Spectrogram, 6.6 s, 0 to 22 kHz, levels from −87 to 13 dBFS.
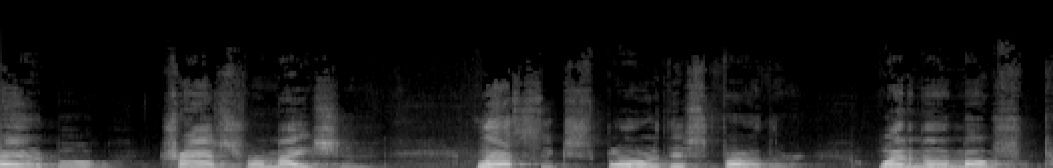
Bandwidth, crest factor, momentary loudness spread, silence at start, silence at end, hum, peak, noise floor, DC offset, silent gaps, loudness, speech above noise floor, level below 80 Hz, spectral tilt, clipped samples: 12 kHz; 20 dB; 17 LU; 0 s; 0 s; none; 0 dBFS; -52 dBFS; under 0.1%; none; -20 LUFS; 32 dB; -68 dBFS; -4.5 dB/octave; under 0.1%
